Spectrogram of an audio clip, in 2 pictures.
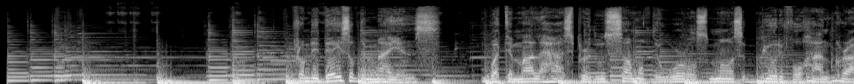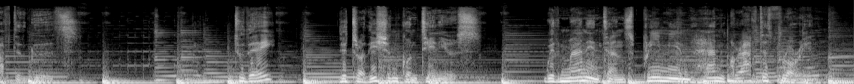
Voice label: Documentary Brand & Corporate Narration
